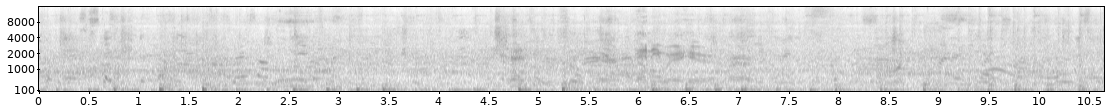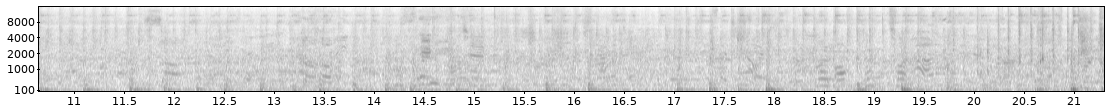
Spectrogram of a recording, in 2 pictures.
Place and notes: Women's March, Mayfair, London, UK - Women's Rights are Human Rights
This is the sound of the crowd from one listening place within the Woman's March 21st January, 2017. Recorded with binaural microphones. You can hear helicopters, drums, chat, chants, and me admitting that though I don't like crowds sometimes you have to brave them anyway.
